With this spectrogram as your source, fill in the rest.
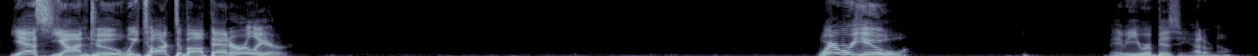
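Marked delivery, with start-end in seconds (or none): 0.1-9.1 shouty, exasperated outburst with high, swooping yell. Answering a question about the brackets that was covered earlier: yelling. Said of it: "I don't know why I'm yelling at you".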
